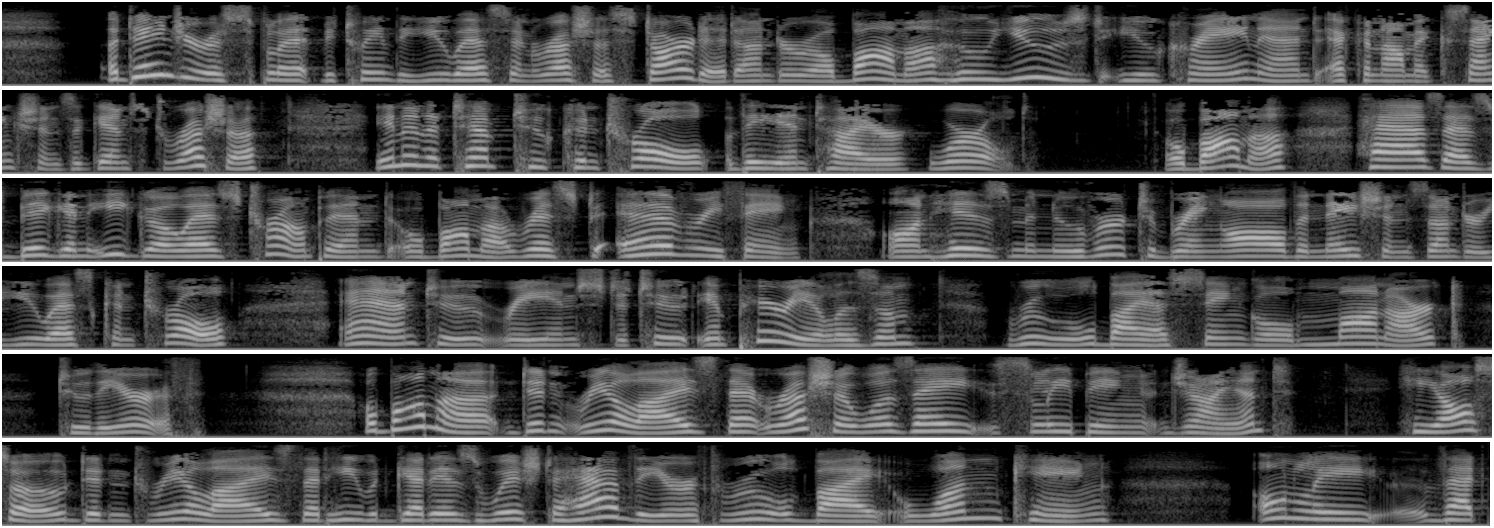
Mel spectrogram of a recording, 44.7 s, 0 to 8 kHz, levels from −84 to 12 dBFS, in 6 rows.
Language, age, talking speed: English, 50-69, 120 wpm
